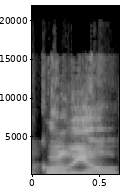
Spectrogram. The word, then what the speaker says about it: Corleone: I hope that Corleone ain't in reference to Don Corleone because the E is silent.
